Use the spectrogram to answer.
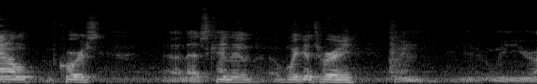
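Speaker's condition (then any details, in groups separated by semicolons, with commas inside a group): Cerebral palsy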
